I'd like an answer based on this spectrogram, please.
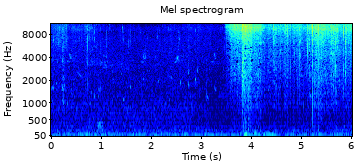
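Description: Quiet outdoors, then about three and a half seconds in a sudden crisp rustling and crackling of dry, dead fern fronds as a gloved hand pushes through them to reach ostrich fern fiddleheads.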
